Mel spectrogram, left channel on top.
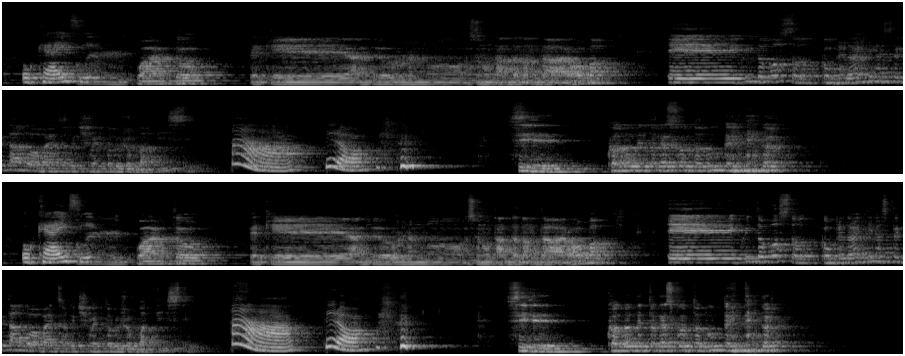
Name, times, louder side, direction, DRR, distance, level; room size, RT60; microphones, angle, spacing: voice 1, 0.2-0.9 11.3-13.2, right 3 dB, 40° right, 7 dB, 0.3 m, -27 dB
voice 2, 0.7-2.0 2.5-6.2 6.6-10.9 13.8-16.7, right 2 dB, 75° right, 0 dB, 3.1 m, -33 dB
12.0 x 5.4 x 5.1 m, 0.98 s
head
